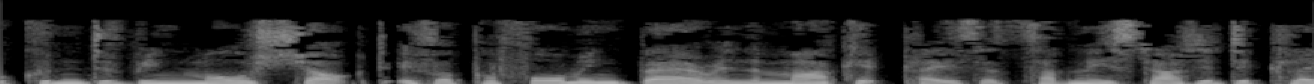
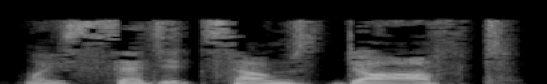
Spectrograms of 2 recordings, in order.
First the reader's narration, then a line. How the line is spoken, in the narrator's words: Cullen snapped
